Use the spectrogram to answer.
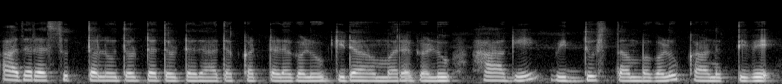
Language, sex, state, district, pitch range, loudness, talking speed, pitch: Kannada, female, Karnataka, Bangalore, 170-185 Hz, -16 LUFS, 85 wpm, 170 Hz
